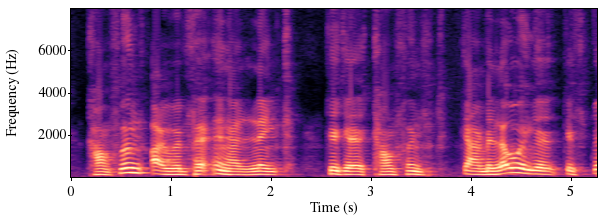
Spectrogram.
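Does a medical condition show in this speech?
Yes: cerebral palsy; mild, ataxic type.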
